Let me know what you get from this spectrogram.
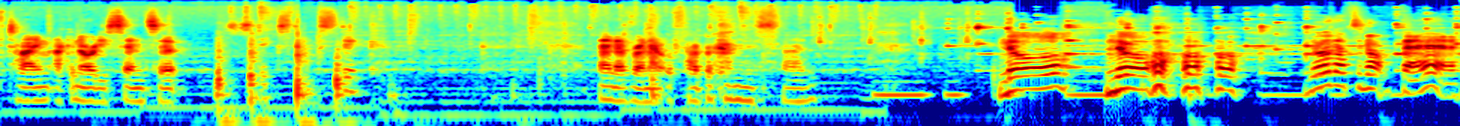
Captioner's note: alarm Sounds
